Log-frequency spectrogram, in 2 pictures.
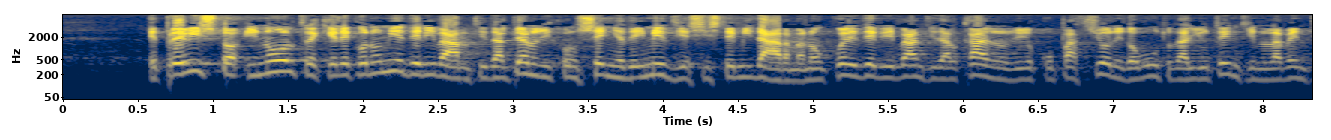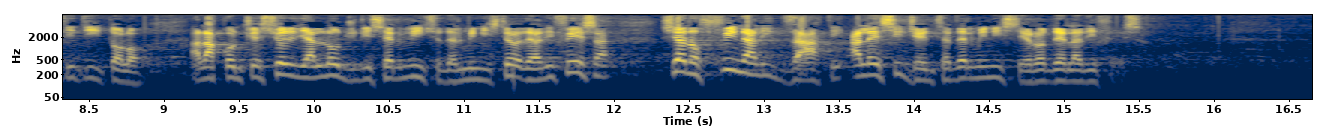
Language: Italian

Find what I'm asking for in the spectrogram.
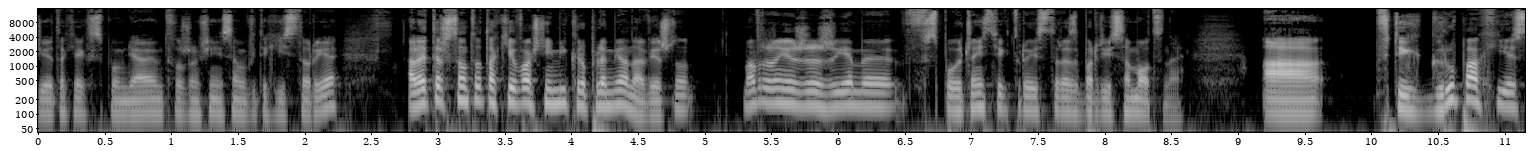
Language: Polish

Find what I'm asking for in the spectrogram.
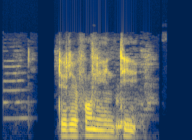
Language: Kalkoti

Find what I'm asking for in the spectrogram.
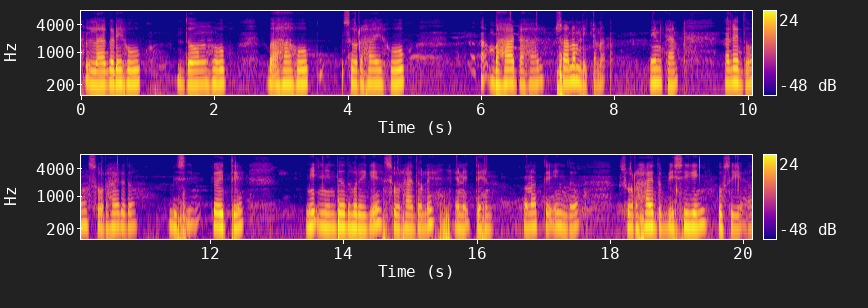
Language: Santali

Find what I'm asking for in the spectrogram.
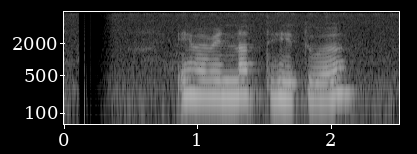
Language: Sinhala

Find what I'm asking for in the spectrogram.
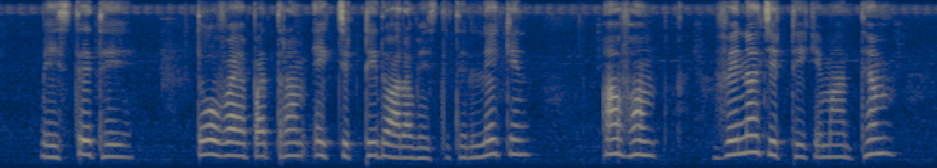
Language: Hindi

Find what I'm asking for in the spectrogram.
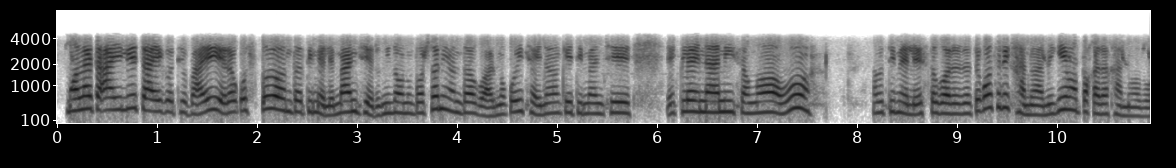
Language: Nepali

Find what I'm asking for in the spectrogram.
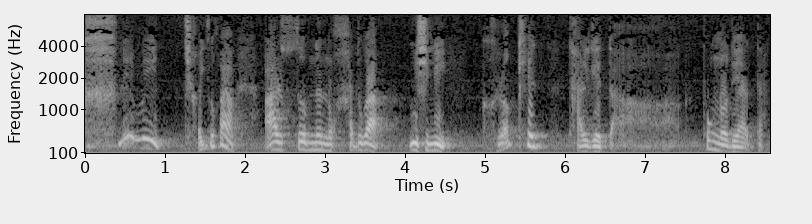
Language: Korean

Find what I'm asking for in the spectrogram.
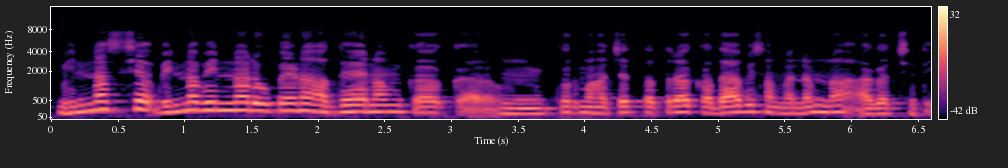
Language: Sanskrit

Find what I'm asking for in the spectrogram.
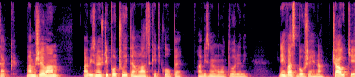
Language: Slovak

